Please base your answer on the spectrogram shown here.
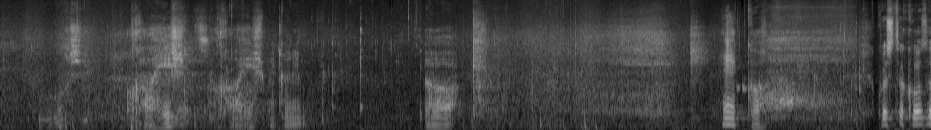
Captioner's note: chatter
